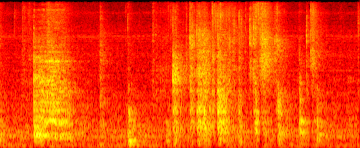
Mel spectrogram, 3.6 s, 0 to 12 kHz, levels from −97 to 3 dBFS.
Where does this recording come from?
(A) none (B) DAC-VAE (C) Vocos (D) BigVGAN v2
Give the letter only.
A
